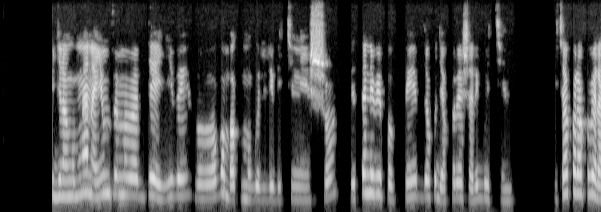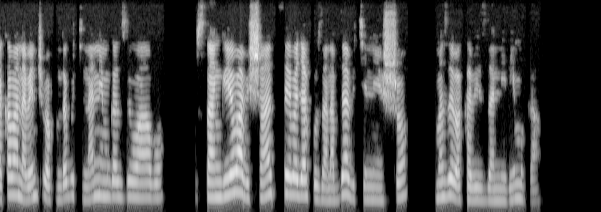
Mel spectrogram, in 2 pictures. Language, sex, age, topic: Kinyarwanda, female, 18-24, education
